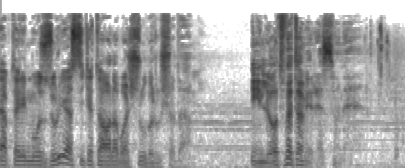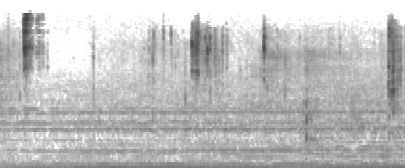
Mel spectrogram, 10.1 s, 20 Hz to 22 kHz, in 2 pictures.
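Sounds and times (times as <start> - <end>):
speech: 0.0 - 4.6
steady low hum: 1.6 - 10.1
keys jingling and clinking: 4.6 - 5.7, 7.0 - 8.4.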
